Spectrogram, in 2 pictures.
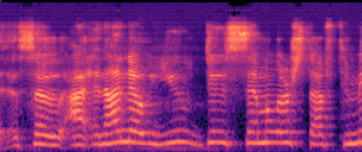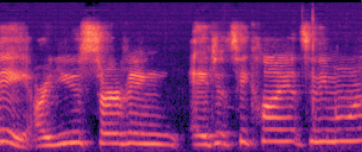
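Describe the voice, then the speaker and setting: A high-pitched woman at a moderate pace, with ordinary pitch variation, hardly any pauses, and noticeable background noise. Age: 60s. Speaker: workshop participant and business owner. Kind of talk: casual chat.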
